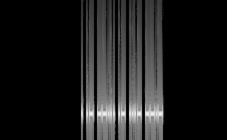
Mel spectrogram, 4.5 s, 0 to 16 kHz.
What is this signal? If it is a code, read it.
Morse code, heard as a keyed tone, about 46 wpm, 700 Hz. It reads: EA7AVQ
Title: DXCC-100 Call Signs - 6 Characters - Repeated 3x - 45wpm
